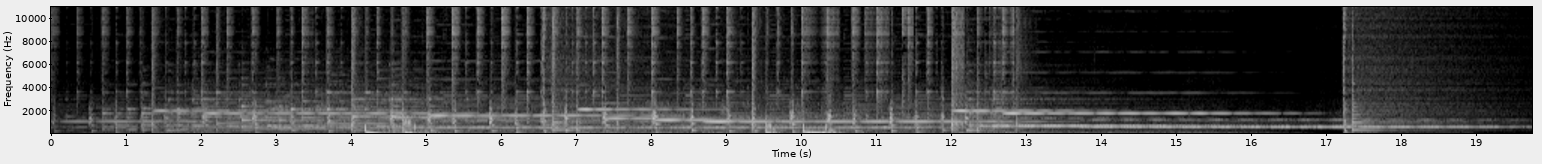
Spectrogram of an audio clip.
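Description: A small chamber ensemble plays an electronica-style dance remix: bright, glassy mallet-like tones and sustained pitches, punctuated by sharp percussive hits in a choppy, dance-like groove, fairly loud and steady throughout with no voices.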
